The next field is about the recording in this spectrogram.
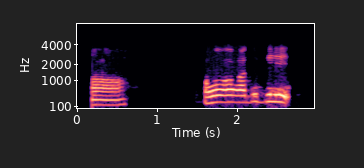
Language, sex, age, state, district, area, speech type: Manipuri, male, 30-45, Manipur, Kangpokpi, urban, conversation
